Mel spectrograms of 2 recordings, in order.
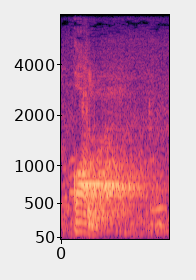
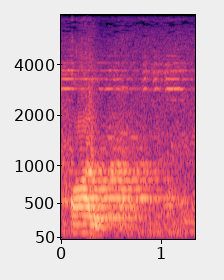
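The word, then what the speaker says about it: قلب: আপনাদের বাম বুকের 2 আঙ্গুল নিচে হৃৎপিণ্ড, এটাকে আরবিতে বলা হয় কল। অনেক বক্তাকেও শুনছি উচ্চারণটা ঠিক করে না, বলে কাল। কাল অর্থ কুত্তা, আর কল অর্থ অন্ত।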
